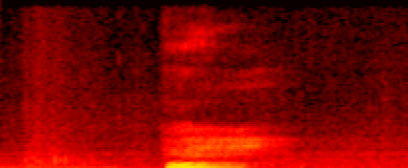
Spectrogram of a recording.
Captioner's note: sigh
